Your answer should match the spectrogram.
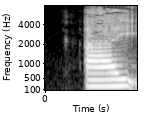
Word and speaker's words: I: Ai yêu anh? – Ai yêu tôi? – Tiếng Anh ai viết là y, đọc là ai, nghĩa là tôi, còn nghĩa là em, cũng nghĩa là tao.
